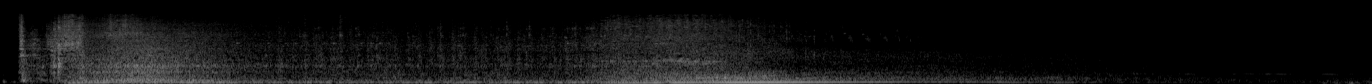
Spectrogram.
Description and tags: CADILLAC START
A Cadillac Coupe Deville 1966 start and run away
Stereo VAW 44.1/16 take by 2 mics AKG SE 300 cardio on Wavelab
No normalisation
